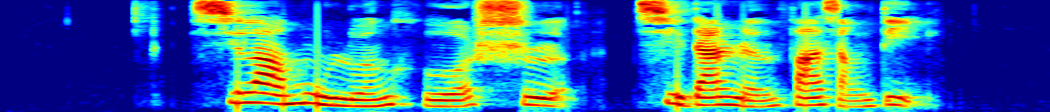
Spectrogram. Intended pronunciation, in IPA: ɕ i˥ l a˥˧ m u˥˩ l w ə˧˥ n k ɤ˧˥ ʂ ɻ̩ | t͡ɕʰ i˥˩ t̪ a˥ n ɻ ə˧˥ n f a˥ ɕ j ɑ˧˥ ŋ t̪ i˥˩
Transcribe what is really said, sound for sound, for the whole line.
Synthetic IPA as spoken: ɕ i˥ l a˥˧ m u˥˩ l w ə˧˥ n x ɤ˧˥ ʂ ɻ̩ | t͡ɕʰ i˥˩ t̪ a˥ n ɻ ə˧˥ n f a˥ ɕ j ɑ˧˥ ŋ t̪ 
